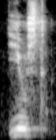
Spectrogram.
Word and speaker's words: used to: ستيك اراد اولا كده قبل ما نبتدي خليني اقول ان ي نطقها في الماضي ي الاس هنا بتتنطق ز اللي هو استخدم لكن لما بيتحط عليها تو لانها بتحصل كتير قوي معانا النهارده بتتنطق يوست دلعها كده يوست يبقى مافيش بقى يو الاس بتتنطق زي ما هي والتو بتتنطق ت يوست يوست يوست معناها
